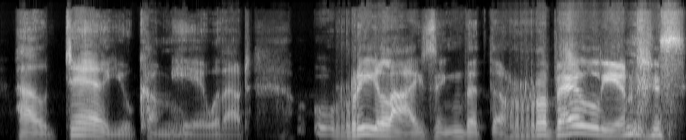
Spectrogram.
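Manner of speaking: booming, loud, drawn-out cartoon British accent, rolled R's. Plugging their Star Wars channel, the speaker demonstrates a cartoonish British accent. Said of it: "cartoonish British accents, where they're like".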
